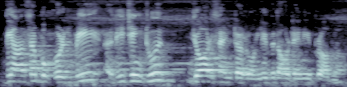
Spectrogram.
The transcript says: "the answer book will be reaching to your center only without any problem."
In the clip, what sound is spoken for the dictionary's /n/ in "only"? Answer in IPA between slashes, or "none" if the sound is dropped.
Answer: /n/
